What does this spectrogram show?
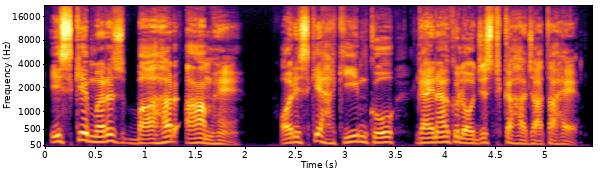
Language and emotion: Urdu, neutral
